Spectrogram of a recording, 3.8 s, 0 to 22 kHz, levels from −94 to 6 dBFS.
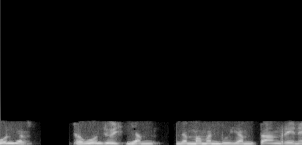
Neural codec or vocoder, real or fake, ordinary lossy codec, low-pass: none; real; MP3, 24 kbps; 3.6 kHz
